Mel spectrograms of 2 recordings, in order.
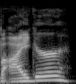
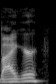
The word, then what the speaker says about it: Iger: So listen up, Bob Iger. Is that how you pronounce his name? Yeah, Bob Iger.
